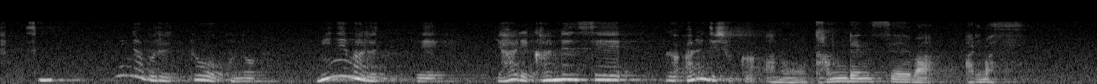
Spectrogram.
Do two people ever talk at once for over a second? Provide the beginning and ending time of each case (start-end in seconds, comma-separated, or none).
none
